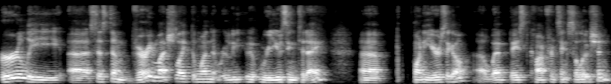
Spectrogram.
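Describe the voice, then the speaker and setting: A man talks at a moderate pace in an unremarkable speaking voice. His pitch is fairly low, with ordinary pitch variation. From Canada, Ottawa. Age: 60s. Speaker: business executive. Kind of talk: interview.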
